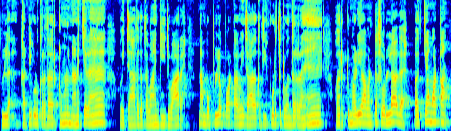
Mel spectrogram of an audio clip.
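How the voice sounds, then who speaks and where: A man's voice: medium pitch, fairly even intonation, fast, a little mellow, close to an everyday voice. A man voicing a fussy, pleading old village grandfather in a cartoon. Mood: confiding. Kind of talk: cartoon voice acting.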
